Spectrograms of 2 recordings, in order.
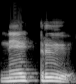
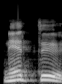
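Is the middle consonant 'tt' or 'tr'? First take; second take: tr; tt. First: The middle consonant is a trilled 'tr' cluster. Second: The middle consonant is a plain double 't'. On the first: The speaker calls it right. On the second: The speaker calls it wrong. "நேத்துன்னு சொல்லக்கூடாது"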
